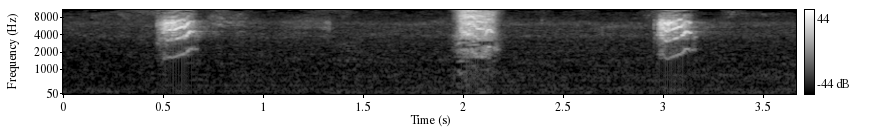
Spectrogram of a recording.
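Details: Female double-collared seedeater (papa-capim) calling to stir males into singing: three short, sharp, high-pitched chips spaced unevenly about one to one and a half seconds apart, over a faint low background hum.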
